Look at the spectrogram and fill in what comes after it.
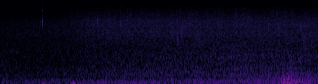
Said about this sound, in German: Jetzt kommt der Sturm, oder? Jetzt ist stürmisch, ja.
